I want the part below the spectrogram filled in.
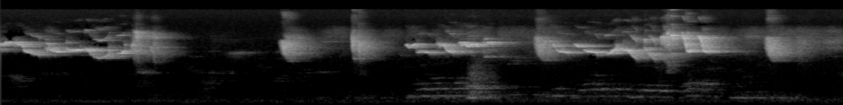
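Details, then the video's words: Chestnut-bellied seed finch (curió) song heard as a young bird listens to an adult tutor: bright, rapid warbled and whistled phrases in short bursts separated by brief pauses, over a faint low murmur. "Curió Filhote escutando o Professor"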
